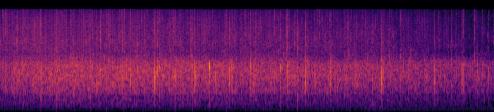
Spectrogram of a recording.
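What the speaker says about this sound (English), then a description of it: "Let's give them another round of applause." Audience applause for panelists closing out an Ontario Chamber of Commerce economic outlook event, steady and moderately distant, with dense scattered claps sustained throughout and a low hum beneath.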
